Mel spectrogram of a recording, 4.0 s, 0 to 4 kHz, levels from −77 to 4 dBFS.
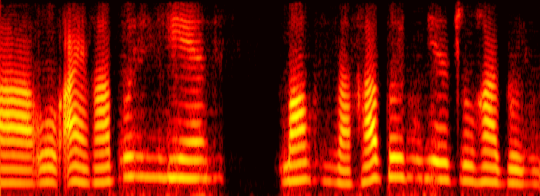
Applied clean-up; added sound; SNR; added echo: neural separator model SepFormer WHAMR!.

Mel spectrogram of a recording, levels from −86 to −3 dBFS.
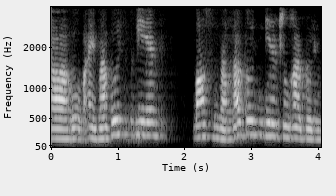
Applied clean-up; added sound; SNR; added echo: neural mask model DeepFilterNet 3.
